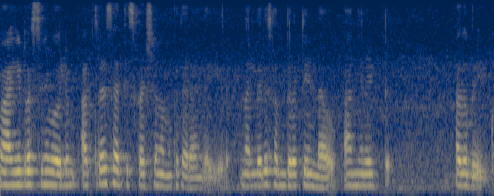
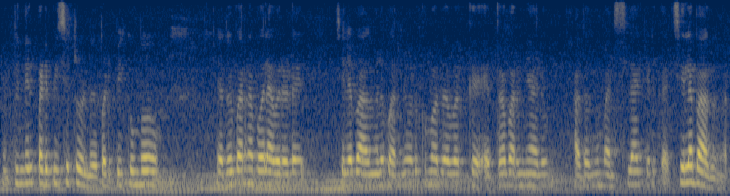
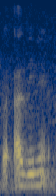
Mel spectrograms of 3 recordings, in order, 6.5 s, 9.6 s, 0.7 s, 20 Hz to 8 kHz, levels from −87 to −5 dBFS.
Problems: low volume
